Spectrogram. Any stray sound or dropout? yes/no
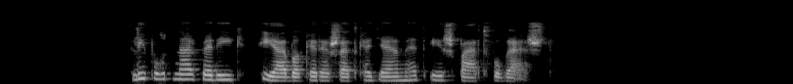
no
